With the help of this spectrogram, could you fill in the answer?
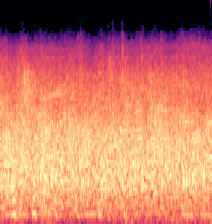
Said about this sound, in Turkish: Selçuk Murat Kızılateş'e bir alkış rica ediyorum bu güzel sürprizi için.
